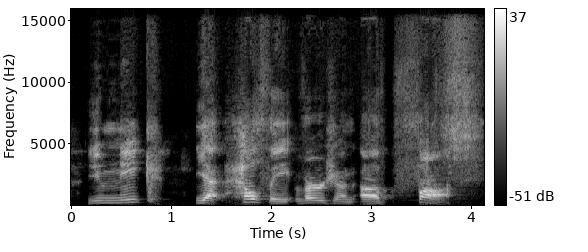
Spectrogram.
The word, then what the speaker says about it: pho: yet healthy version of pho it's uh it's spelled pho but it's pronounced like the f-u-h and i am doing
